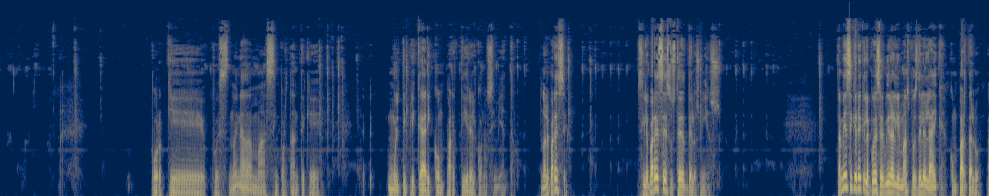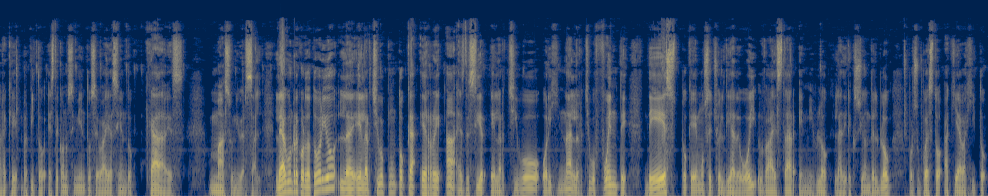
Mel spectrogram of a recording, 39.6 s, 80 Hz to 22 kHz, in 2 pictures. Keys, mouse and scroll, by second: 2.7 ctrl+middle click, 4.1-6.6 drag, 7.2 ctrl+z, 8.9-10.8 ctrl+drag, 10.9 ctrl+click, 11.5 ctrl+middle click, 12.3-14.2 ctrl+drag, 14.2 ctrl+middle click, 14.8-16.4 ctrl+drag, 16.4 ctrl+middle click, 17.2 ctrl+click, 17.5-19.7 ctrl+drag, 19.7 ctrl+middle click, 20.9-22.4 ctrl+drag, 22.4 ctrl+click, 22.8-24.8 ctrl+drag, 25.1-27.6 ctrl+drag, 27.7 ctrl+click, 28.1-32.0 ctrl+drag, 32.1 middle click, 33.7 click, 34.7-35.9 ctrl+drag, 36.0-38.0 ctrl+drag, 38.7 ctrl+click, 39.2-39.5 ctrl+drag.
